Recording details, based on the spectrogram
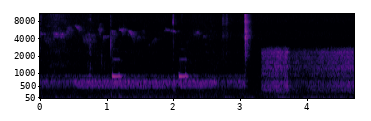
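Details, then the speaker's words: FTDX10 receiver on a small battery with house mains off, checking QRM on 160m at 1830: steady buzzy hash with tones persists, so the interference comes from outside the house. "so the house power off test and running on batteries showed that the qrm is not coming from my house"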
